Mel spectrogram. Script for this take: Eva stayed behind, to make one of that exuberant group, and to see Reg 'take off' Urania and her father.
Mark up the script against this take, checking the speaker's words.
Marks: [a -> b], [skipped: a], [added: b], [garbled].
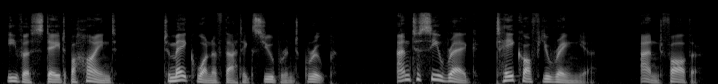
Eva stayed behind, to make one of that exuberant group, and to see Reg 'take off' Urania and [skipped: her] father.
